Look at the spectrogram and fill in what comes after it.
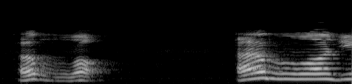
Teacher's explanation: Ra ketika bertasydid maka getarannya berkurang dan ketebalannya bertambah.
